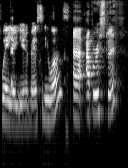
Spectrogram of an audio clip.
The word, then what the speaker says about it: Aberystwyth: yeah I just want to know how you pronounce where your University was uh aberystwyth right if you think that's um Welsh yeah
